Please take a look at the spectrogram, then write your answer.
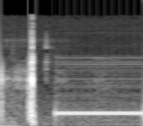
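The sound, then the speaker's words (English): A brief click and clatter, like a handset being hung up, followed by a steady, unbroken dial tone humming at one constant pitch until the end. “I was disconnected.”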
